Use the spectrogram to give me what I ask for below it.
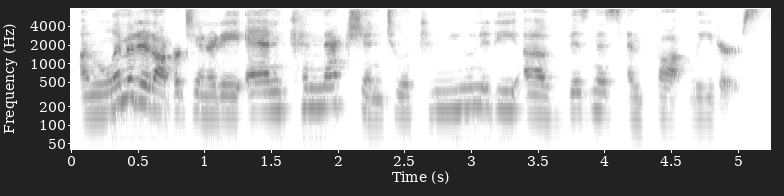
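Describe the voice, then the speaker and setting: A woman hosting a live stream, giving a scripted and upbeat introduction, emphatic and promotional, over a video call. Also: on the low side. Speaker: host.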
